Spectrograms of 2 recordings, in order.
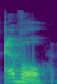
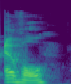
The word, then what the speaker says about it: Evil: Yeah, so I actually listened to a clip of the new Kamen Rider's Henshin from Ganba Rising, and apparently it is pronounced Evil, as in the word devil without the D, which makes which makes sense. So it is, it is in fact Kamen Rider Evil.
